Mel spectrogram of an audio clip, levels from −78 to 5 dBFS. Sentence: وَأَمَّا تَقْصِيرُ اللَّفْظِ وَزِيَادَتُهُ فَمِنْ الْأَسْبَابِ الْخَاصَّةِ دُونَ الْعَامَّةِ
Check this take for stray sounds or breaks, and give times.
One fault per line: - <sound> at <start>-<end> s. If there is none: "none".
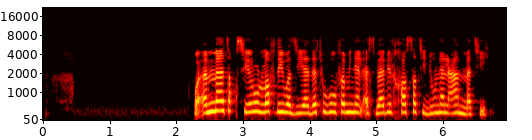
none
